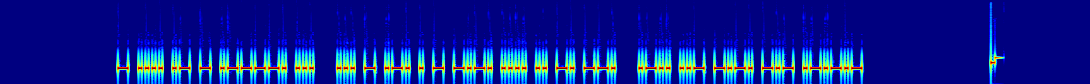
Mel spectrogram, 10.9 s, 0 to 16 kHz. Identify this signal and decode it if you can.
Morse code, heard as a keyed tone, about 34 wpm, 700 Hz. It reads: THAT'S STRETCHING LUCK.
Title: A Sound Of Thunder 35wpm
